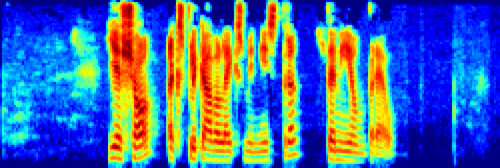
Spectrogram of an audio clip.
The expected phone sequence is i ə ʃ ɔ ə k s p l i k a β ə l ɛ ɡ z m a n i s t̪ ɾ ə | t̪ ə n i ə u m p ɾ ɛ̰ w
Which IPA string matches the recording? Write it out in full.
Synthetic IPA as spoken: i ə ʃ ɔ ə k s p l i k a β ə l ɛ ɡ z m i n i s t̪ ɾ ə | t̪ ə n i ə u m p ɾ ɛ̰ w

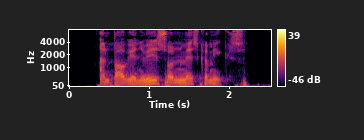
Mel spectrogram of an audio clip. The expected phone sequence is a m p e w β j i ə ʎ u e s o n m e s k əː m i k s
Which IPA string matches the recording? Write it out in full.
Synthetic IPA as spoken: ə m p a w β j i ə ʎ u i s o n m e s k ə m i k s

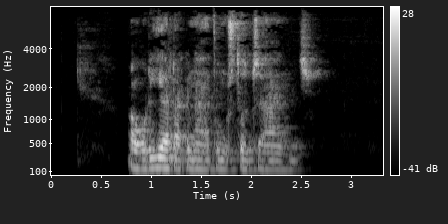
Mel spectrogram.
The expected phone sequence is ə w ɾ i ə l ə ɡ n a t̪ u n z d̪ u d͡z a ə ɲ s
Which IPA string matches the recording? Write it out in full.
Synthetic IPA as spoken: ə w ɾ i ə r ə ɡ n a t̪ u n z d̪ o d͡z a a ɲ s

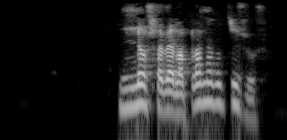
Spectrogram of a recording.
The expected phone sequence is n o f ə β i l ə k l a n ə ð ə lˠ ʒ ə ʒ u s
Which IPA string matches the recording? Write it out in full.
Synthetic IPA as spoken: n o s ə β ɛ l ə p l a n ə ð ə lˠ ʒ ə z u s

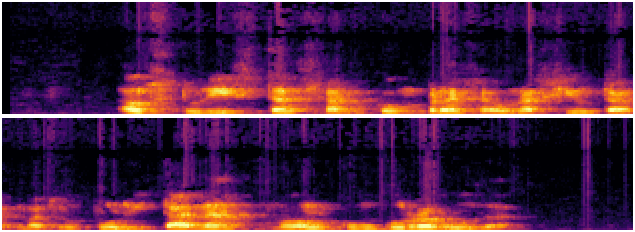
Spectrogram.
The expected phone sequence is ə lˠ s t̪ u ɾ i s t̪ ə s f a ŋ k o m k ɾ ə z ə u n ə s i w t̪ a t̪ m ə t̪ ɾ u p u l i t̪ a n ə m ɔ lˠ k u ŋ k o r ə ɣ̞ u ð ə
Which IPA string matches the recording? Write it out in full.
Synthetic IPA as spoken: ə lˠ s t̪ u ɾ i s t̪ ə s f a ŋ k o m p ɾ ə z ə u n ə s i w t̪ a t̪ m ə t̪ ɾ u p u l i t̪ a n ə m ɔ lˠ k u ŋ k u r ə ɣ̞ u ð ə

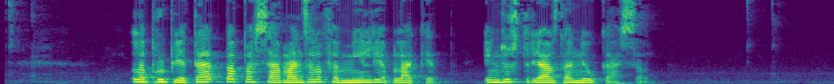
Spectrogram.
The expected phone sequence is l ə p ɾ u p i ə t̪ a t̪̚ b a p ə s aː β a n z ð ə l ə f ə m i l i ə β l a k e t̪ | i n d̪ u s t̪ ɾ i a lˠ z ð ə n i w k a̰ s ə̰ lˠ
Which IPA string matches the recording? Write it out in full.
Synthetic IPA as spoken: l ə p ɾ u p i ə t̪ a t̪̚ b a p ə s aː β a n z ð ə l ə f ə m i l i ə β l a k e t̪ | i n d̪ u s t̪ ɾ i a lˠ z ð ə n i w k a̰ s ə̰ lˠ

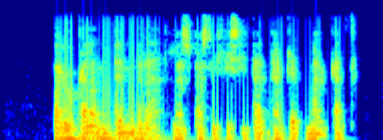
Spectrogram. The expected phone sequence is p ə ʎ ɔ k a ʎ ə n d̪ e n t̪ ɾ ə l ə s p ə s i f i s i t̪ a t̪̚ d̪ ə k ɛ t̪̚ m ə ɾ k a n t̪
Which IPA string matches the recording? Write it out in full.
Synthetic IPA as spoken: p ə ɾ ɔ k a l ə n t̪ e n d̪ ɾ ə l ə s p ə s i f i s i t̪ a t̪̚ d̪ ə k ɛ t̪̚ m ə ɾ k a t̪

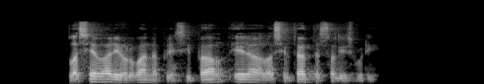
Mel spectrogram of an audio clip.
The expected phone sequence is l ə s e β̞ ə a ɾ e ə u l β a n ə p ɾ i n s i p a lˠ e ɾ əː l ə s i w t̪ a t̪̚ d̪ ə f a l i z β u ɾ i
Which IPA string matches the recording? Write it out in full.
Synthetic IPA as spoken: l ə s e β̞ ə a ɾ e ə u ɾ β a n ə p ɾ i n s i p a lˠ e ɾ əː l ə s i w t̪ a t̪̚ d̪ ə s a l i z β u ɾ i

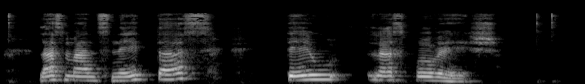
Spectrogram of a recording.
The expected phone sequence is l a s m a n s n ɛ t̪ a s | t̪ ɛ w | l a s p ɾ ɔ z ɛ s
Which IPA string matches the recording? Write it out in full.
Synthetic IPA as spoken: l a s m a n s n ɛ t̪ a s | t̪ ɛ w | l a s p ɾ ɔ v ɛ ʃ

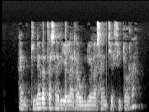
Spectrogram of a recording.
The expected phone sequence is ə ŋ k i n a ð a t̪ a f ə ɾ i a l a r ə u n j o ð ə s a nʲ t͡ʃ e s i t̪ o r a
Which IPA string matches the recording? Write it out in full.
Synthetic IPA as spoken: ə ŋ k i n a ð a t̪ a s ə ɾ i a l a r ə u n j o ð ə s a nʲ t͡ʃ e θ i t̪ o r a

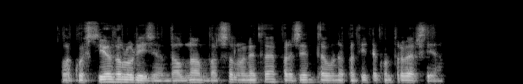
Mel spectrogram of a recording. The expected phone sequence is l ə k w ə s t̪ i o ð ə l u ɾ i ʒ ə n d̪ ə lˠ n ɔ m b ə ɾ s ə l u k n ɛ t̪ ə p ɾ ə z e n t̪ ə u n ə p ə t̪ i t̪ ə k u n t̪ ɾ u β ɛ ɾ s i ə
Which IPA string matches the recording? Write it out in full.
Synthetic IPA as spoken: l ə k w ə s t̪ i o ð ə l u ɾ i ʒ ə n d̪ ə lˠ n ɔ m b ə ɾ s ə l u n ɛ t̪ ə p ɾ ə z e n t̪ ə u n ə p ə t̪ i t̪ ə k u n t̪ ɾ u β ɛ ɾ s i ə

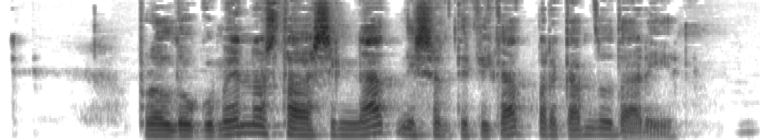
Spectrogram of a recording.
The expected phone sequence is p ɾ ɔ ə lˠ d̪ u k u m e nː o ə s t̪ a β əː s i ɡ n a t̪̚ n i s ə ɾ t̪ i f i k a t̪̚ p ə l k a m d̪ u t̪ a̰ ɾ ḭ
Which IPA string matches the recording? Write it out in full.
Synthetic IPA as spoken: p ɾ ɔ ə lˠ d̪ u k u m e nː o ə s t̪ a β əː s i ɡ n a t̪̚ n i s ə ɾ t̪ i f i k a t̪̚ p ə ɾ k a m d̪ u t̪ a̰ ɾ ḭ

